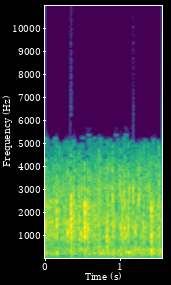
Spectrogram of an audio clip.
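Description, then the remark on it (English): A crowd claps steadily, a dense, even patter of many hands that keeps up without a break for the whole moment, with no voices heard. “Whom are they applauding?”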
